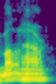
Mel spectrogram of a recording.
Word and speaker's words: Mullenhire: Am I pronouncing it Mullenhire? That's perfect. Thank you.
